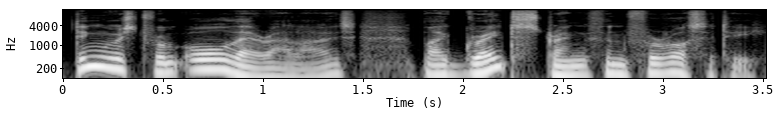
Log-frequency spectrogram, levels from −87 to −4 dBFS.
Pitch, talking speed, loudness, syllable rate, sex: 135 Hz, 170 wpm, -17 LUFS, 5.5 syllables/s, male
